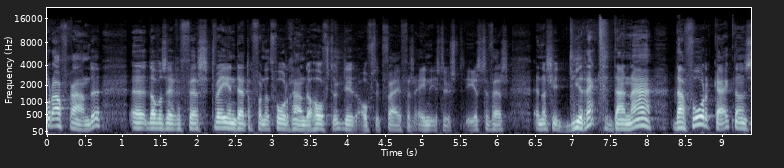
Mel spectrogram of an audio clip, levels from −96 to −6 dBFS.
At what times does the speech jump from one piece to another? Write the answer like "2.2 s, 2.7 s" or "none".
none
